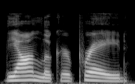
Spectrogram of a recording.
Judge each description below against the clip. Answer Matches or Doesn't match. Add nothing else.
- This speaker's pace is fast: Doesn't match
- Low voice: Doesn't match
